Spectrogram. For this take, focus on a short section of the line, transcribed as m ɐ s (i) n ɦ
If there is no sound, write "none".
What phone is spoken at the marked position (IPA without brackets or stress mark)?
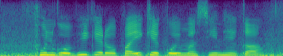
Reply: iː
